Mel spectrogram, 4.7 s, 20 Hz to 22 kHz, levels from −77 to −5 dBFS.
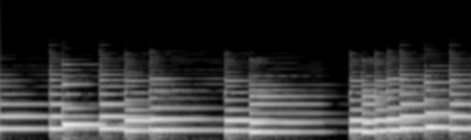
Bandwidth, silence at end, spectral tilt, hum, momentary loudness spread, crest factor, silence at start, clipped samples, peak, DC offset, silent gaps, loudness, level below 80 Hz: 6.2 kHz; 0 s; -7.5 dB/octave; none; 10 LU; 14 dB; 0 s; under 0.1%; -4 dBFS; under 0.1%; none; -17 LUFS; -54 dBFS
